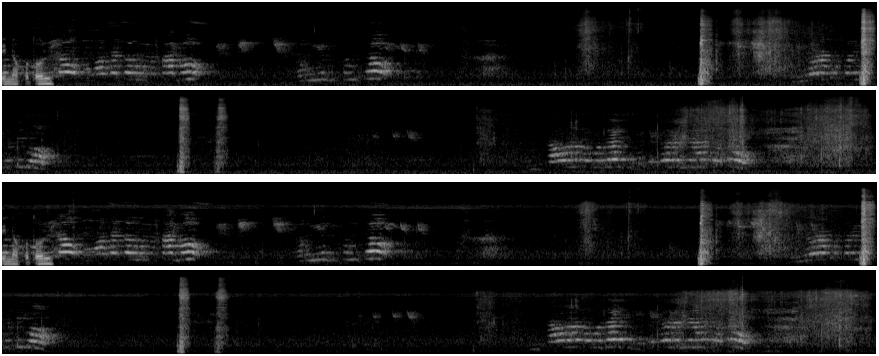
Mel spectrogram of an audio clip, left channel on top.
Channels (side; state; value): left; noise; rumble, 29 dB below the sound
